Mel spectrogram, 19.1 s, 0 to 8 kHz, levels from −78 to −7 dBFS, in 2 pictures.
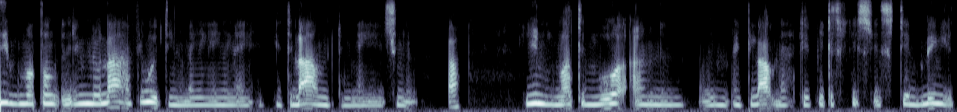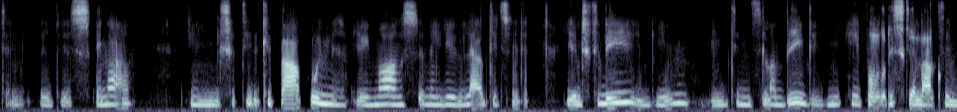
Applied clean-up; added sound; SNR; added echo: neural diffusion model UNIVERSE++.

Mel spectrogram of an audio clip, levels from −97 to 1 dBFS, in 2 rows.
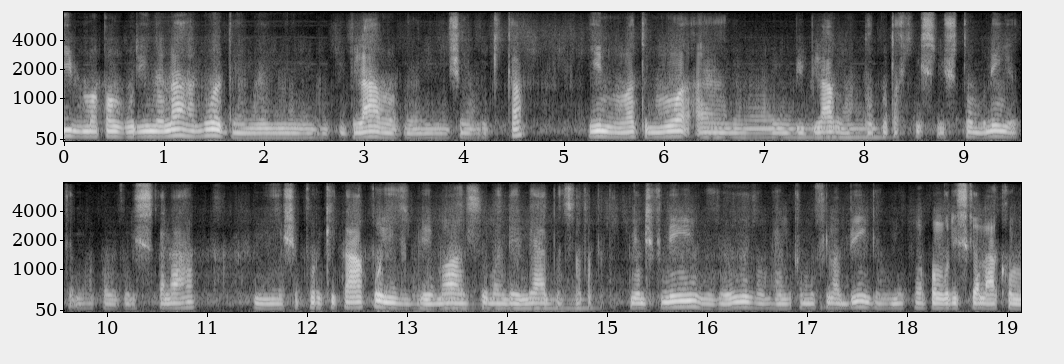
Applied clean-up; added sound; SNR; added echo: neural separator model SepFormer DNS4.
